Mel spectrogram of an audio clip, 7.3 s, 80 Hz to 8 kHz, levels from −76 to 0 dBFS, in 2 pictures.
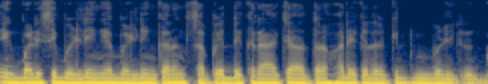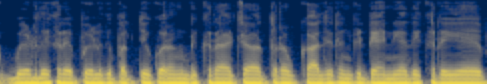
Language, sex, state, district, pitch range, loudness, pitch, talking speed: Hindi, male, Chhattisgarh, Bastar, 110-115 Hz, -10 LUFS, 115 Hz, 320 wpm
